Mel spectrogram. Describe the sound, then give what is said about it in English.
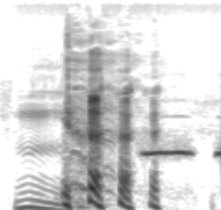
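A person whistles a short, steady single note that breaks off briefly and resumes, after a few short voiced sounds. “Are you just whistling?”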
